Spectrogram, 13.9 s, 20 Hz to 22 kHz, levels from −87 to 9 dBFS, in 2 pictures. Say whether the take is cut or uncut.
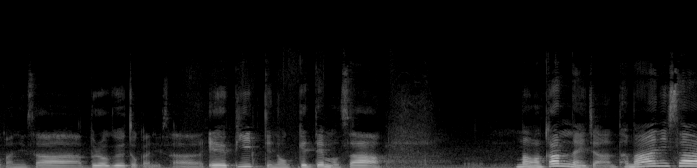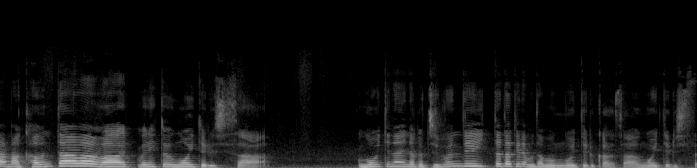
uncut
